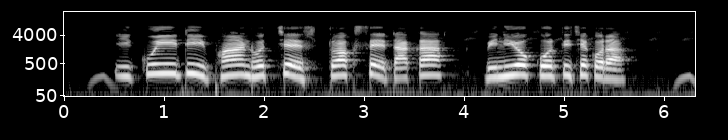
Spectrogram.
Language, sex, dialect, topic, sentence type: Bengali, male, Western, banking, statement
